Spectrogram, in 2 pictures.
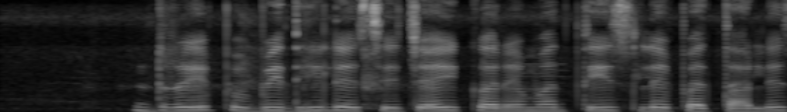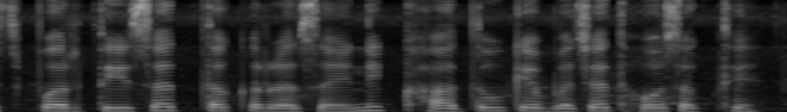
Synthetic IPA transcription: ɖɾiːpbɪd̪ʱilesit͡ʃaːikəɾẽmẽt̪iːslepɛ̃ːt̪aːliːspɐɾt̪iːsət̪ːɐkɾəsəɪnɪkʰːaːt̪õkebɐt͡ʃət̪ɦosɐk̚t̪ʰeː

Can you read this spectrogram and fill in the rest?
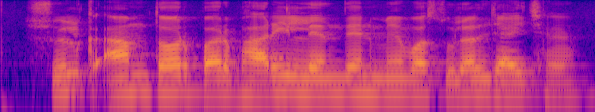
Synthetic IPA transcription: ʃulka̰mt̪ɔɾpəɾbʱaɾilẽnd̪enmeʋəsuləld͡ʒajt͡ʃʰɛ

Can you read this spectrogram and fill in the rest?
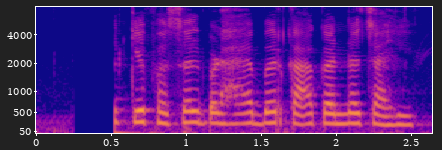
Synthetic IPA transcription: kefɐsəlbɐɽ̤aːebɐɾkakɐɾnat͡ʃaːɦie

